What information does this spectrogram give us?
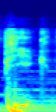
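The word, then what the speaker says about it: Pieck: elden marley commander and i realized i was saying her name wrong i got informed it's peak not pc i don't know why i'm saying it like that but peak uh when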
